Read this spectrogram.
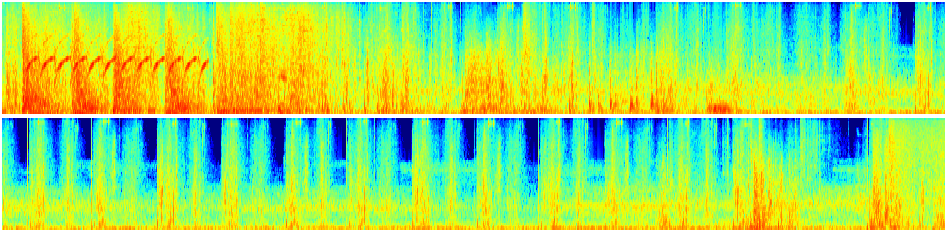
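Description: Footsteps patter quickly along hard ground.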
